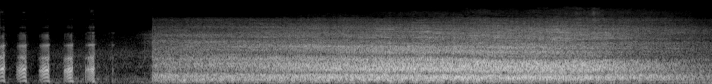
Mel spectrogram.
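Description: A man laughing in a quick run of short bursts that stops about a second in. A passenger train then passes close by at speed: a steady rushing rumble of wheels on rail that swells and fades away.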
